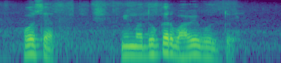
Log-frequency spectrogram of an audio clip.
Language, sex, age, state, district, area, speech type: Marathi, male, 45-60, Maharashtra, Palghar, rural, spontaneous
